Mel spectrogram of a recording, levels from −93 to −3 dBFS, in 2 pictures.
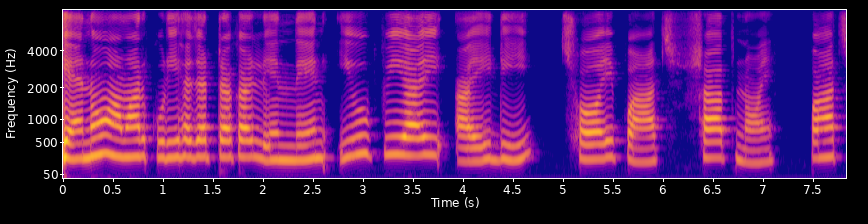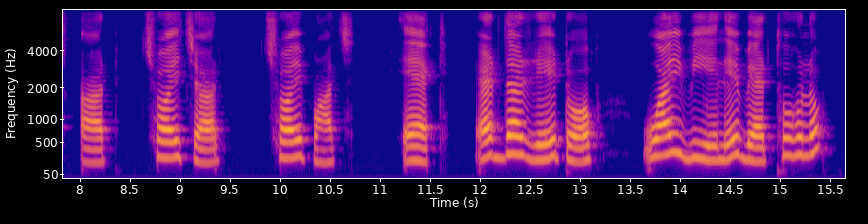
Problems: none marked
